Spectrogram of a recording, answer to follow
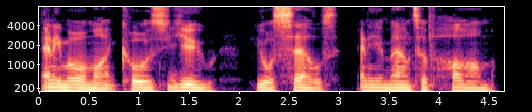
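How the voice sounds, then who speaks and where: An actor playing a brutish ex-soldier who narrates a radio drama, speaking straight to the listener. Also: male voice, fairly low pitch, little pitch movement, takes it slowly, background noise. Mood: grave, confiding. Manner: grave, confiding, addresses the listener directly. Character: remorseful thick brute ex-soldier, male confessional narrator.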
